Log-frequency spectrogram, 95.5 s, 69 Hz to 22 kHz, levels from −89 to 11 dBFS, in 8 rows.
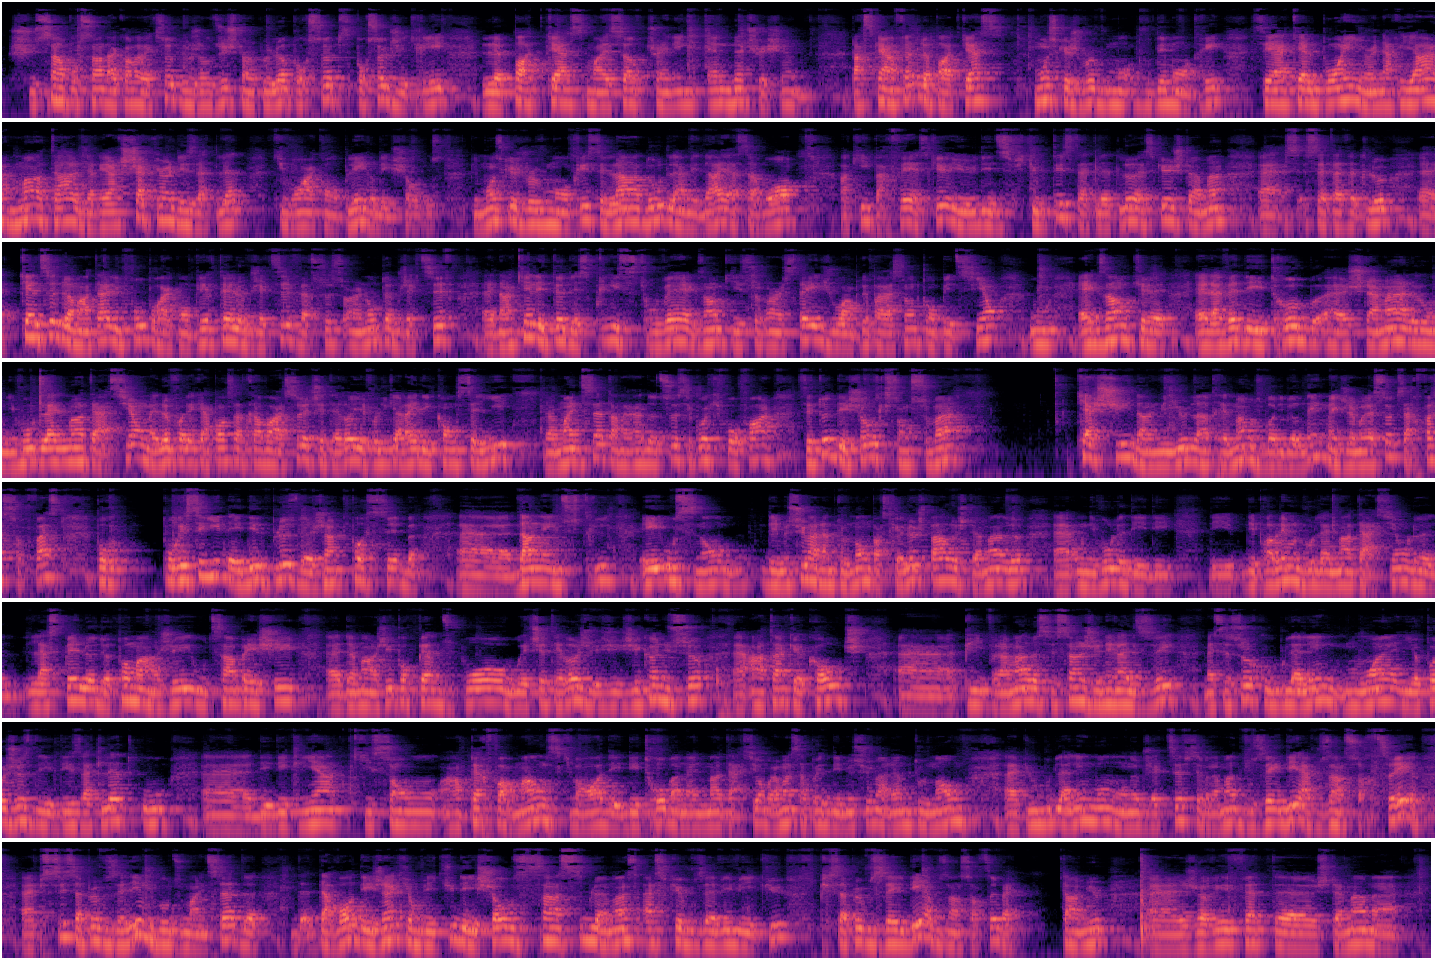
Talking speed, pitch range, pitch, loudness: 235 wpm, 125-155 Hz, 140 Hz, -24 LUFS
